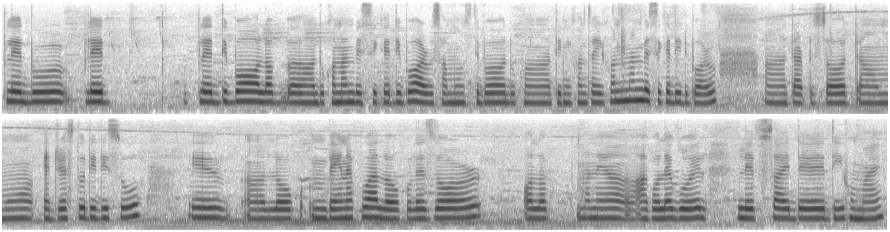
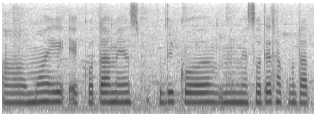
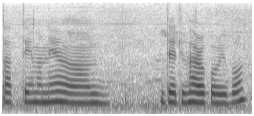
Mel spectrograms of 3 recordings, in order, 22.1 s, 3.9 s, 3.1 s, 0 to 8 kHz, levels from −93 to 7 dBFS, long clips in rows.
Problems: constant background noise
